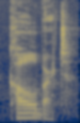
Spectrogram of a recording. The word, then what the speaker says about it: Colbert: Well, people in Limerick will be given out to me for saying Colbert. They pronounce it Colbert.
